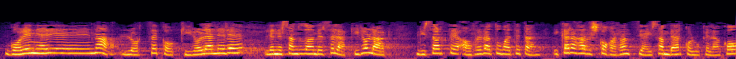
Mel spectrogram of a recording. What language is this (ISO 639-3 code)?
eus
